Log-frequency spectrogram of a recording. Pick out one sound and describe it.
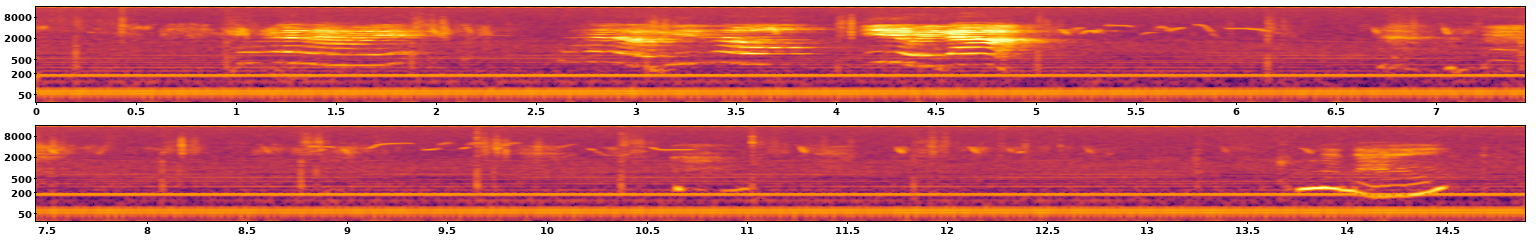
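A woman speaks brightly nearby.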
